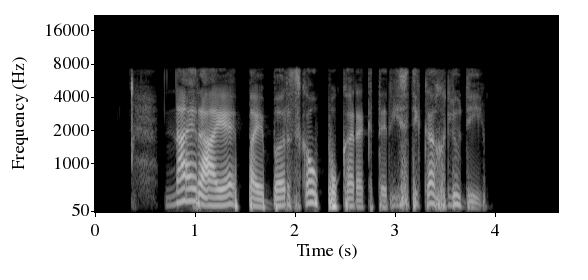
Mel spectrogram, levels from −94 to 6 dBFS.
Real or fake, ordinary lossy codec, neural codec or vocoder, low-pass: real; Opus, 64 kbps; none; 7.2 kHz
